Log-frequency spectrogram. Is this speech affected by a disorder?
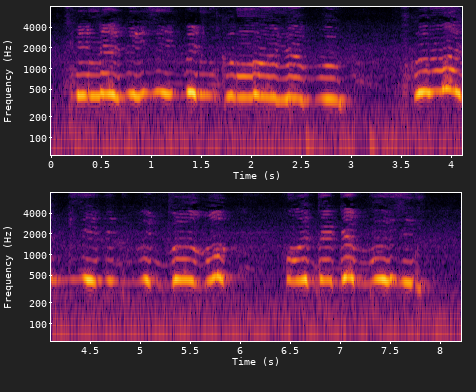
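Yes: cerebral palsy; affects hands, cannot write.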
